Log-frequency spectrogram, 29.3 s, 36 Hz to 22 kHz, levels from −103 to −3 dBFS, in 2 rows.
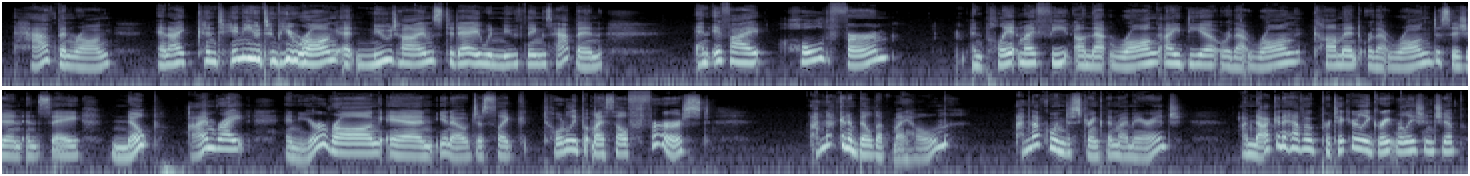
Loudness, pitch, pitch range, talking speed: -31 LUFS, 205 Hz, 175-240 Hz, 160 wpm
